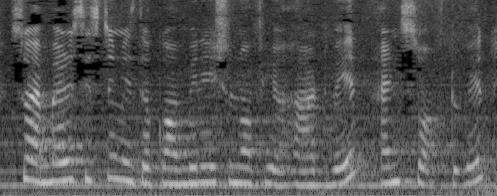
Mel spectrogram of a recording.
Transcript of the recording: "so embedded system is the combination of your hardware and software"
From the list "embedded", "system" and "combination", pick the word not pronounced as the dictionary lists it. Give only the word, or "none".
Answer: embedded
